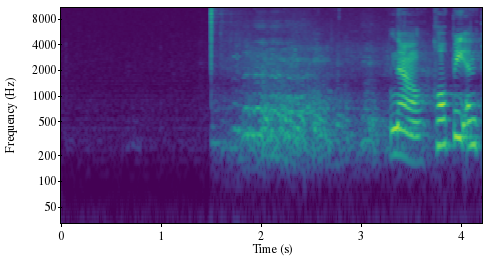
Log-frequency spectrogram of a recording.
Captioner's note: audience laughing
